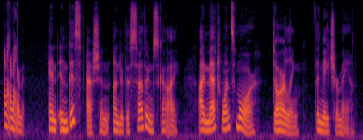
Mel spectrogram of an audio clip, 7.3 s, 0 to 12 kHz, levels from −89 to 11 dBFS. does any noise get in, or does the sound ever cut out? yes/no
yes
